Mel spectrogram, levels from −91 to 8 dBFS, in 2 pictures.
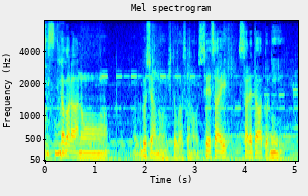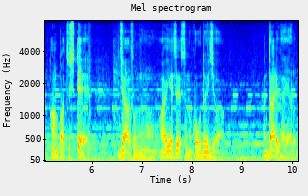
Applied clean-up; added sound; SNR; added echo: none; none; none; none.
